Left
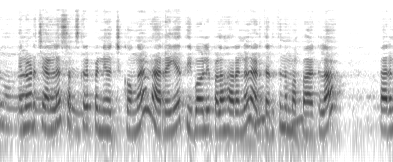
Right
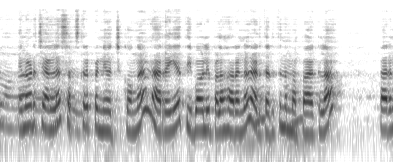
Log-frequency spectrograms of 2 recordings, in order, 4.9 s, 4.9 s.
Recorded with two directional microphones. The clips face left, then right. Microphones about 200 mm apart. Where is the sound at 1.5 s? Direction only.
20° right (ahead or behind).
